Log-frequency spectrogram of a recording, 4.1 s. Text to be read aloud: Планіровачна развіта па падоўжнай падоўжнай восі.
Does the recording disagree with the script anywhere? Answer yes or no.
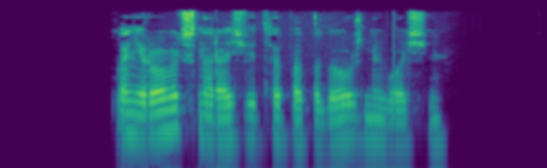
yes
